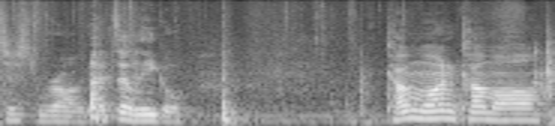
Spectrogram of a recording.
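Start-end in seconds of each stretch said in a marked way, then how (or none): 2.6-3.6 slow, loud barker call; slow announcer call. Acted. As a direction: draw out the invitation like a barker.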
